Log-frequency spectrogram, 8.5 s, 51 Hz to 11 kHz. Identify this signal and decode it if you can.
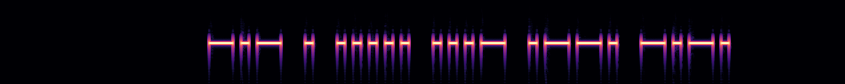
Morse code, heard as a keyed tone, about 15 wpm, 700 Hz. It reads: KE5VPC
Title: USA Call Signs - 6 Characters - Repeated 3x - 15wpm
